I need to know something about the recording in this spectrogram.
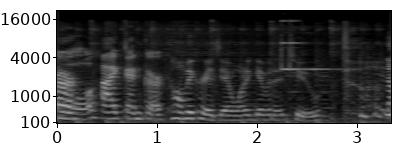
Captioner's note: laughs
